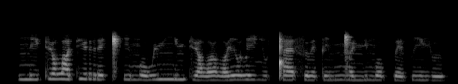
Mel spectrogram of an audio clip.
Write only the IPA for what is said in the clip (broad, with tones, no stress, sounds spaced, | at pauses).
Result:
n i˨ tʲ o˦ lˠ ɑ˦ tʲ ø˦ r e˨ ǁʰ i˨ m o˨ w y˦ m ŋ i˦ nʲ tʲ ɑ˨ lˠ ø˦˨ lˠ j i˦ o̯ l i˦ ʎ u˨ ǃ æ˦ s ɯ˨ e̯ t i˨˦ m ŋ͡ǀ ø˦ nʲ i˦ m o˦ p e˨ p i˦ j ɯ˨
